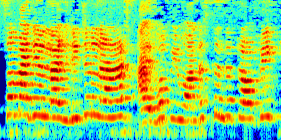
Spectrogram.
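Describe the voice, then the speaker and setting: A woman teacher with a Bangladeshi accent, giving a children's English lesson, reading English slowly and explaining it in Bengali. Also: extremely high pitch, steady tone, sharp tone. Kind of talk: online class lesson. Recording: echoey room, distant mic.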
